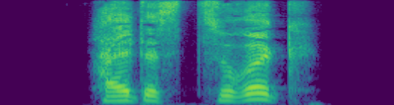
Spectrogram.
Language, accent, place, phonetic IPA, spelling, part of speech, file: German, Germany, Berlin, [ˌhaltəst t͡suˈʁʏk], haltest zurück, verb, De-haltest zurück.ogg
- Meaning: second-person singular subjunctive I of zurückhalten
